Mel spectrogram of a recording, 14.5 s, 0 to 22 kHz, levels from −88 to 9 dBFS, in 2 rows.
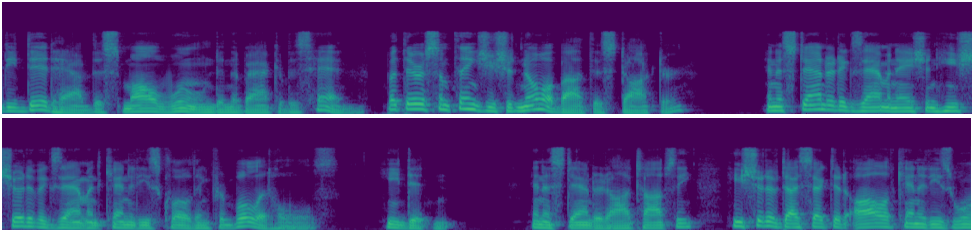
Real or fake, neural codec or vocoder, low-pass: fake; vocoder, 44.1 kHz, 80 mel bands, Vocos; 7.2 kHz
